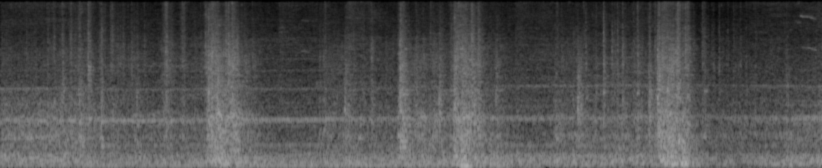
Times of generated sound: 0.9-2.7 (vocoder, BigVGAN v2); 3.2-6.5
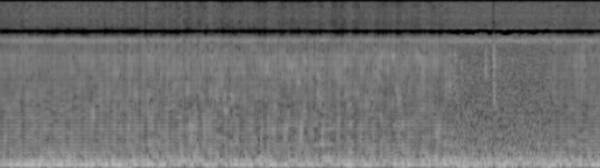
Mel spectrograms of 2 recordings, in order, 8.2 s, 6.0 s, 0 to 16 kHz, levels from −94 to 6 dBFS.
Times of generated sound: 0.0-4.5 (vocoder, BigVGAN v2); 5.5-6.0

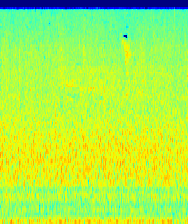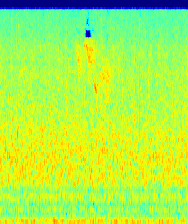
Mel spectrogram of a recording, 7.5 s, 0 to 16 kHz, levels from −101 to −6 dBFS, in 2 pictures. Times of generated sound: 0.5-1.4 (vocoder, BigVGAN v2); 3.5-7.5

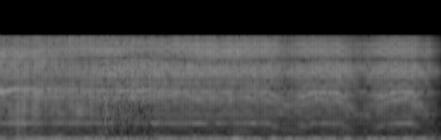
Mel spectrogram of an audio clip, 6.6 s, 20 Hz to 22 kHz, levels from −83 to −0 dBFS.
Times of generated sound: 0.0-1.5 (vocoder, BigVGAN v2); 2.3-6.6

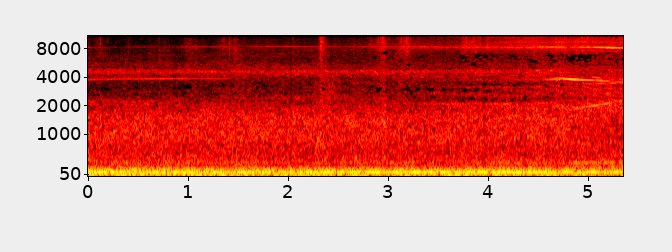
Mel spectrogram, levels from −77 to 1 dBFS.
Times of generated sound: 3.5-4.5 (vocoder, BigVGAN v2)

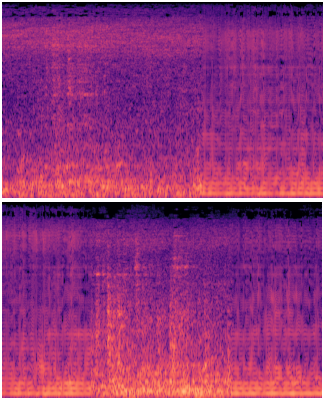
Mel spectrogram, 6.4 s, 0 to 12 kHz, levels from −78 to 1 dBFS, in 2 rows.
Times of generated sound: 2.0-4.1 (vocoder, BigVGAN v2); 5.5-6.4

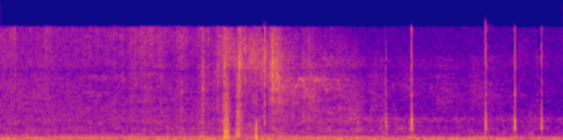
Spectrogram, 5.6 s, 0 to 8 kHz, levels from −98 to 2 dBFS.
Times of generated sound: 0.0-1.1 (vocoder, BigVGAN v2); 1.6-4.5; 5.1-5.6

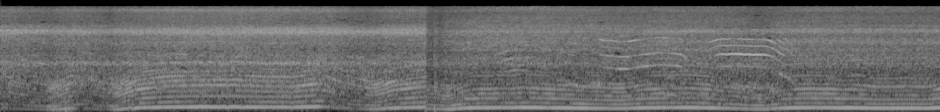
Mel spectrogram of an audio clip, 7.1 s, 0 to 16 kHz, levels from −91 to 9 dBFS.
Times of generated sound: 0.0-1.0 (vocoder, BigVGAN v2); 1.5-2.9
